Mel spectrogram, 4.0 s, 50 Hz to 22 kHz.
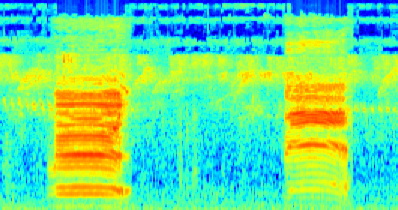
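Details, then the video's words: {'caption': 'Herded cattle being driven through forest toward their shed, jumping happily; two harmonic, steady moos, the first about 0.8 seconds long and the second shorter, separated by a quiet pause.'} "Suara sapi moo"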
